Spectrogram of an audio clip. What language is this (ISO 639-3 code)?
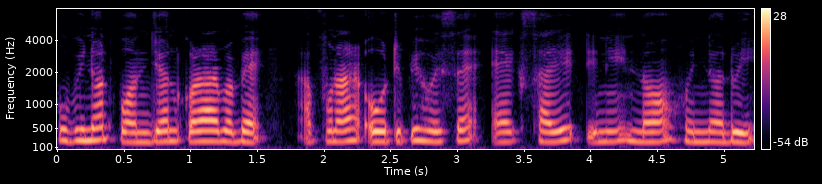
asm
